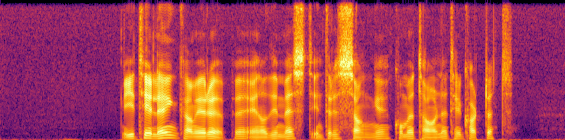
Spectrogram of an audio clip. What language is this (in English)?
Norwegian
